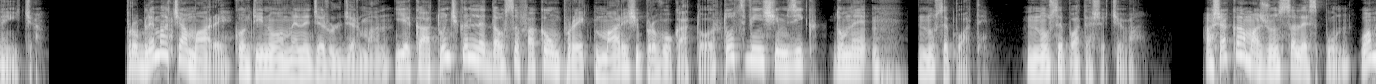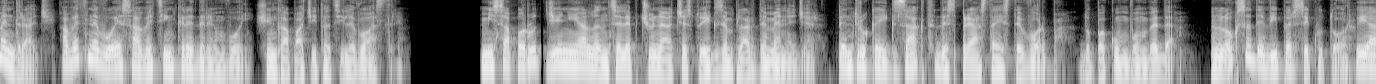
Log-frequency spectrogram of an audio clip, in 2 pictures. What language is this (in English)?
Romanian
